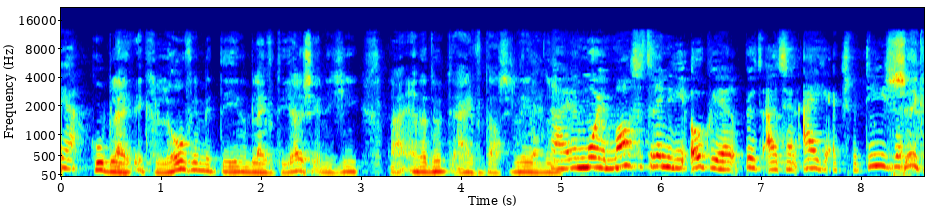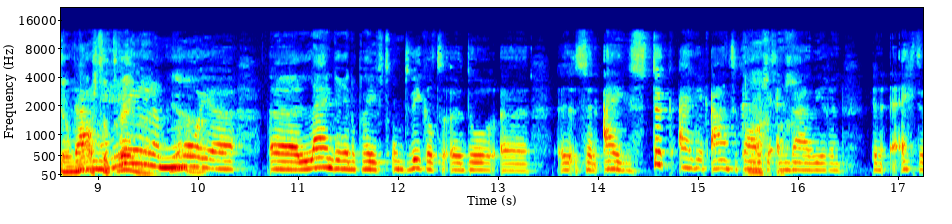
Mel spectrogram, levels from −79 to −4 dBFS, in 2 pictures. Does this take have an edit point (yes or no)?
no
